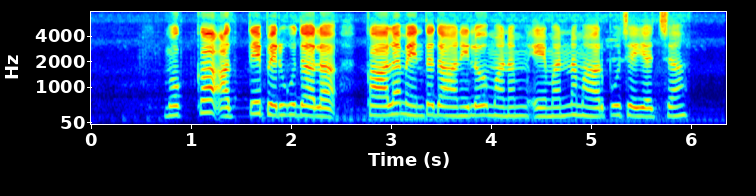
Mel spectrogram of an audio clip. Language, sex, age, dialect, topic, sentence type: Telugu, female, 36-40, Telangana, agriculture, question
